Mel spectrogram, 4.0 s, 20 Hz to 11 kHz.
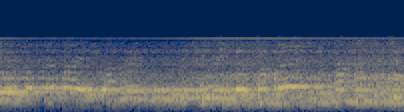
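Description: A song with singing, received as a Brazilian shortwave AM broadcast on 4885 kHz and played through a Sony ICF-SW77 portable receiver's speaker. The sound is narrow and thin, with nothing above about 4 kHz, as is usual for AM shortwave audio.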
